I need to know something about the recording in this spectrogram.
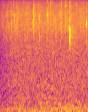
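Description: Steady rain pours down in a dense, continuous hiss, with a low rumbling undertone beneath the patter and a few brighter drops popping out near the end. No voices.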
